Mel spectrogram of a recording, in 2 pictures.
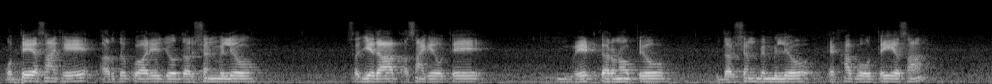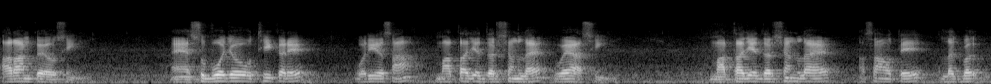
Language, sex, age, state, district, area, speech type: Sindhi, male, 60+, Maharashtra, Mumbai Suburban, urban, spontaneous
